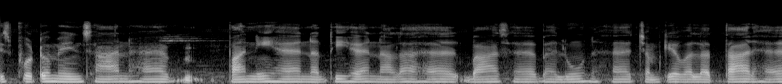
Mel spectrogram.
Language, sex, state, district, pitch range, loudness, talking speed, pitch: Hindi, male, Chandigarh, Chandigarh, 120-125 Hz, -21 LUFS, 145 wpm, 125 Hz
